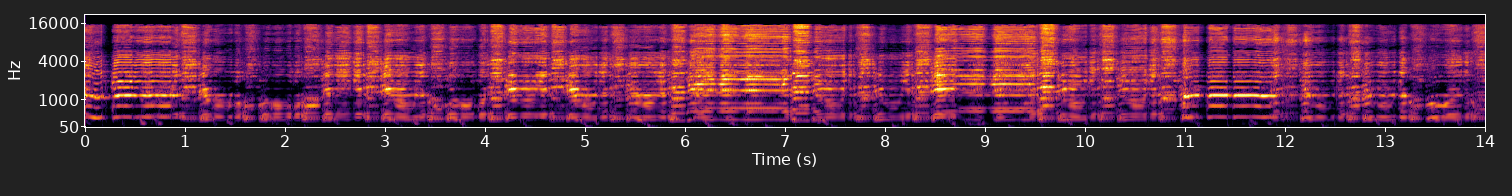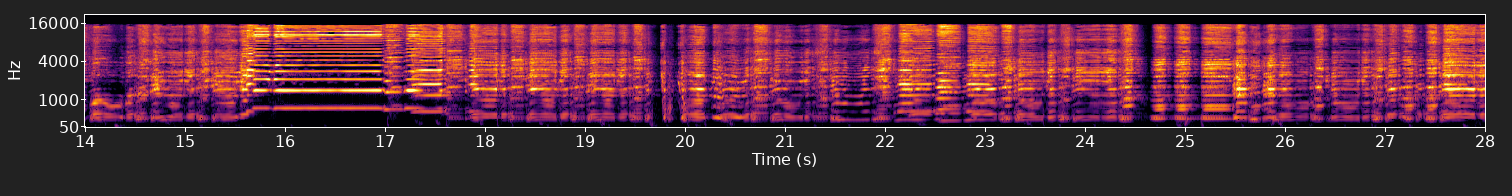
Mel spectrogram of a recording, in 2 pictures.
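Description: Harmonica played with both hands cupped around it, a repeating rhythmic chord pattern, broken a little past halfway by one long held high note before the pattern resumes.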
